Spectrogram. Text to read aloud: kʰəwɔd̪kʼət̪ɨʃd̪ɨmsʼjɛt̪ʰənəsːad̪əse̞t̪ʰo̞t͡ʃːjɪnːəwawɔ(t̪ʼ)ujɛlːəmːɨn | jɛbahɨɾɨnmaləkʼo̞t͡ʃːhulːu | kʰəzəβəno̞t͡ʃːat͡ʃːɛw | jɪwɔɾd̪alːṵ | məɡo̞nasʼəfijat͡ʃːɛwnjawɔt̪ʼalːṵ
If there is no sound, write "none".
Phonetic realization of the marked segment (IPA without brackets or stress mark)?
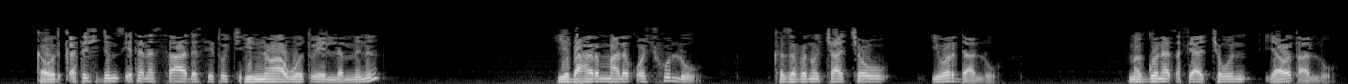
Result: t̪ʼ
